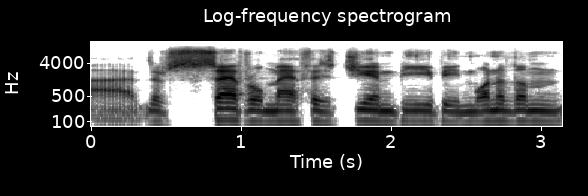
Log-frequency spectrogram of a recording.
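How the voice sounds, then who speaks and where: A man talks with a Scottish accent. His pitch is fairly low and his pace fairly slow. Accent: Scottish, noticeable. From Scotland. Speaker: digital marketing specialist. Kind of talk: Q&A answer in webinar. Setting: video call. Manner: halting, many fillers.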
